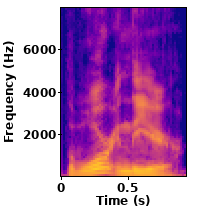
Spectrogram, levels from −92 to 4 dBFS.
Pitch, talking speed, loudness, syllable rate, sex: 140 Hz, 320 wpm, -14 LUFS, 6.0 syllables/s, male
